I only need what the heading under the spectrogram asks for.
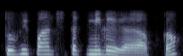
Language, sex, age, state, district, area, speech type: Hindi, male, 45-60, Uttar Pradesh, Ghazipur, rural, conversation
